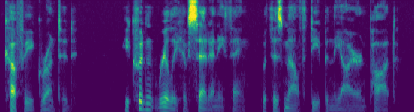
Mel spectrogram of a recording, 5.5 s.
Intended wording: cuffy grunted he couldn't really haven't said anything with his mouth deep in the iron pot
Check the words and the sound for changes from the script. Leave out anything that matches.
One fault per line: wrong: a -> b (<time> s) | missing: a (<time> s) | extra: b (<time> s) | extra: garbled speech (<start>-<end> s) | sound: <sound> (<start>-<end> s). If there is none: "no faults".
wrong: haven't -> have (2.4 s)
